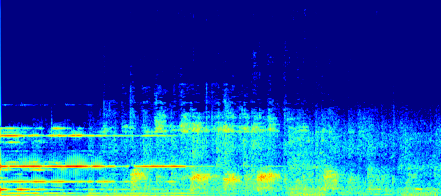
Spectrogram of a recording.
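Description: Electronic organ music ending on a held chord that fades out over the first two seconds, followed by scattered noise from the audience as people clap.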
